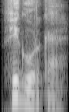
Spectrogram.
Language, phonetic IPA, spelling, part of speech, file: Russian, [fʲɪˈɡurkə], фигурка, noun, Ru-фигурка.ogg
- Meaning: 1. diminutive of фигу́ра (figúra): figure 2. figurine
